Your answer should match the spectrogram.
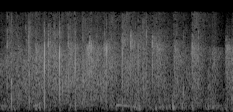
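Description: An audience applauds steadily, a dense wash of many overlapping claps with sharp individual hits poking through, holding at a moderate level for the whole stretch before thinning slightly at the end.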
